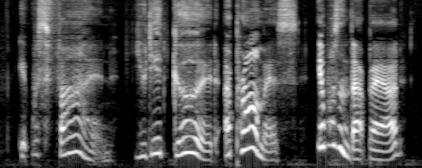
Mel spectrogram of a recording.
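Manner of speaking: reassuring tone delivered on a sigh. Stepping outside onto the porch, he reassures another player, sighing. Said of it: "Eric sighs".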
